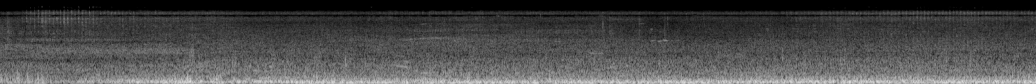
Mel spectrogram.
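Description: City street traffic noise, a steady low rumble of road vehicles, with voices in the background.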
